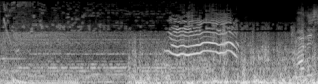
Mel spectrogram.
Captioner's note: screams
